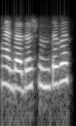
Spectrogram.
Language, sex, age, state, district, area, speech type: Bengali, female, 45-60, West Bengal, Paschim Bardhaman, urban, conversation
